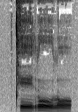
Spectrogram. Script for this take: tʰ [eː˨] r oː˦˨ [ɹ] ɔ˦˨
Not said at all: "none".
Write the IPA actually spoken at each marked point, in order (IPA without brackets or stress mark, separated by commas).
eː˨, l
